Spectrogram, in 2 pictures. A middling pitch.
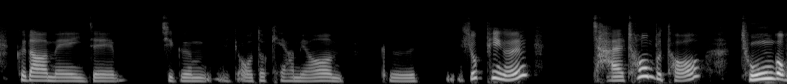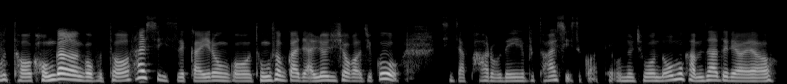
Yes: medium, 175 Hz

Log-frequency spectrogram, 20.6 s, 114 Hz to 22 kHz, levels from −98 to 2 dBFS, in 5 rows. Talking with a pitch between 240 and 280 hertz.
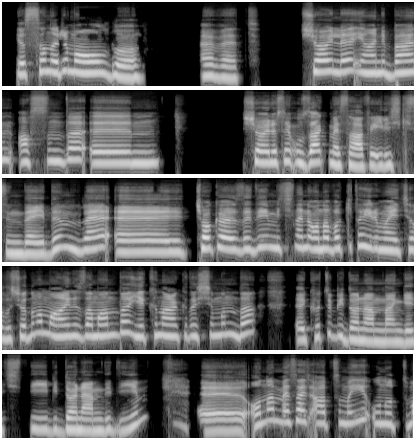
Yes: very high, 255 Hz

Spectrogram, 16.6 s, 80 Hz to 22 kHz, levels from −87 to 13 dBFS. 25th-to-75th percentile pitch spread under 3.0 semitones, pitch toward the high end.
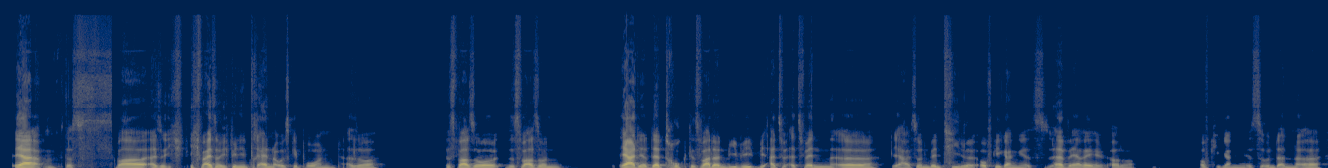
No: narrow, 2.6 semitones; low, 115 Hz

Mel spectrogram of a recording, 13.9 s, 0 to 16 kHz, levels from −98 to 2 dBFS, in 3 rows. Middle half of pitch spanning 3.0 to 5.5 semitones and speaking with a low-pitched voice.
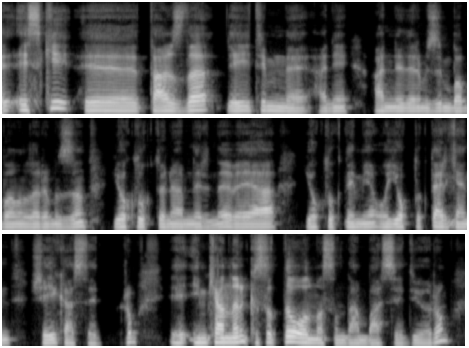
No: narrow, 2.6 semitones; low, 120 Hz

